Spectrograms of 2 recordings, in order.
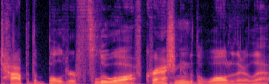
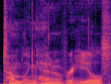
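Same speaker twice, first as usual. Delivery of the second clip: ordinary delivery, nothing marked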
